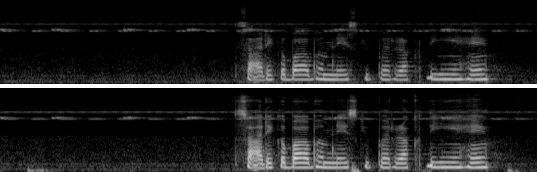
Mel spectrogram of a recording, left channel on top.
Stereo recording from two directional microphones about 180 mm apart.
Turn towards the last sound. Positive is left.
turn(degrees=-20)  # may be behind; listen again after turning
